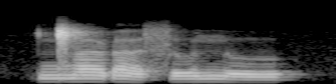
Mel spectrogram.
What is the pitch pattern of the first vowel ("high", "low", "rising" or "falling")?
high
